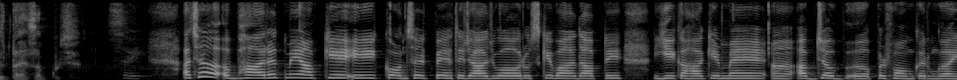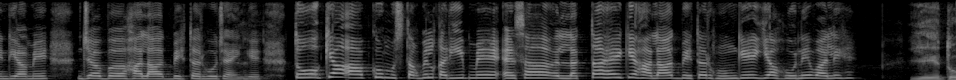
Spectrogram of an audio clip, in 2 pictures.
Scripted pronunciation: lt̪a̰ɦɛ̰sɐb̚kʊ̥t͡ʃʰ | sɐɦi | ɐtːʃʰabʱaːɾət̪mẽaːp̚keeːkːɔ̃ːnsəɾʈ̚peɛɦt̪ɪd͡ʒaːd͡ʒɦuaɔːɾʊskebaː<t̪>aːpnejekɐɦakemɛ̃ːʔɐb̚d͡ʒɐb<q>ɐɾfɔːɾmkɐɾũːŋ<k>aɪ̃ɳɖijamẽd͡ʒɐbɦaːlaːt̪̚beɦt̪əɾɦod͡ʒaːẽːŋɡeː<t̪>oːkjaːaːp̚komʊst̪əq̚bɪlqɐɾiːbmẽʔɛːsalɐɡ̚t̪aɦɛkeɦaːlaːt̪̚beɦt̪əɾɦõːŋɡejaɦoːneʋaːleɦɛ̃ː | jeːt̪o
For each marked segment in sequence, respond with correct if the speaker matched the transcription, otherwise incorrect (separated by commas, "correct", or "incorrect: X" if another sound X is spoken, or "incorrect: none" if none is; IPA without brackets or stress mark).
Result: incorrect: d̪, incorrect: p, incorrect: ɡ, correct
